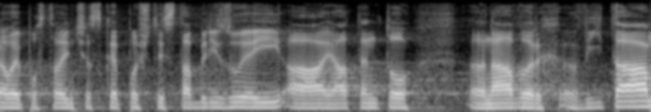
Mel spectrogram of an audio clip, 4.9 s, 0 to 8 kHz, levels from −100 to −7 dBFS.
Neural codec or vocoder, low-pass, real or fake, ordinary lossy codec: none; 7.2 kHz; real; Opus, 64 kbps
